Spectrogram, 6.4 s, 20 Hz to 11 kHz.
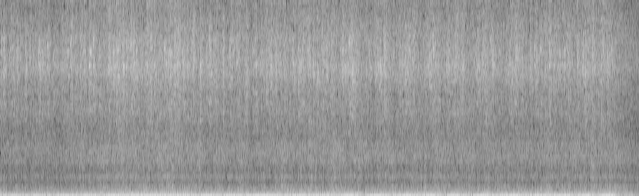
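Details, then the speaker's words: Car with a FAST fuel injection system, ECU on the fender, warmed up; starts fine but floods once warm; O2 correction stuck at zero; engine blubbers unevenly and won't take gas when throttle opened; stumble on throttle, cause unconfirmed. "it's still flooding zero count still and it's still trying to flood on me [Music] that's way off now I'm gonna try to correct it foreign [Music] and it's still flooding give a little gas and it won't take it"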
